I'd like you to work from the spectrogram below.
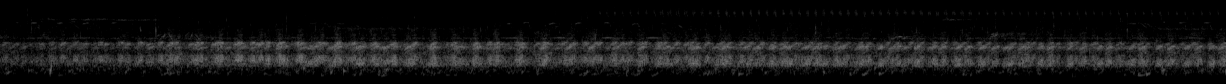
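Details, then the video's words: Frogs croak in a thick, unbroken chorus, quick rattling pulses stacked in two bands, swelling in the first seconds; a faint high insect-like buzz joins midway. "Frog Sounds | Soothing sounds of river and frogs"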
